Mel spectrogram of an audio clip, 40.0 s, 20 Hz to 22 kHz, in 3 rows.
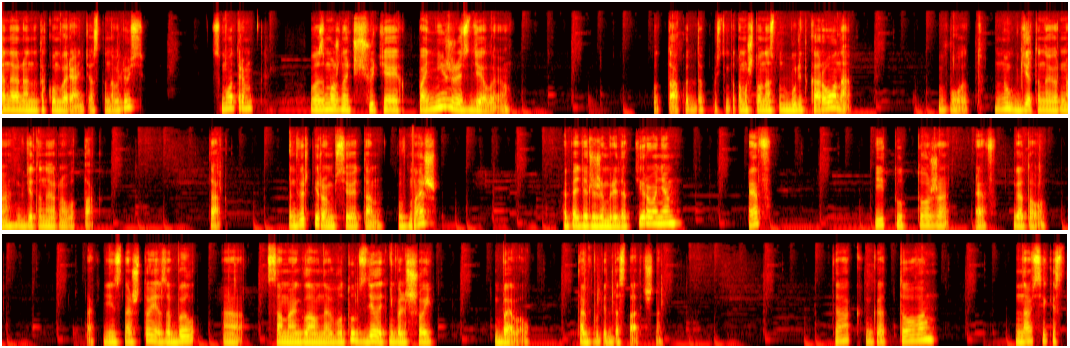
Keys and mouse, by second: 1.4 Tab, 1.8 click, 2.1 middle click, 3.2 KP_1, 4.9 click, 6.1 click, 7.5 click, 8.8 middle click, 10.4-11.5 middle drag, 11.8 middle click, 12.7 KP_1, 13.7 click, 15.0 right click, 16.9-18.2 right drag, 19.0 KP_Divide, 19.5 Tab, 19.8 middle click, 20.1 2, 22.4 f, 23.1 click, 23.4 shift+middle click, 25.8 Tab, 26.6 KP_Divide, 27.5 Tab, 27.9 shift+middle click, 28.5 KP_Divide, 29.2 shift+middle click, 30.2 middle click, 32.2 ctrl+b, 34.1 Tab, 34.8 KP_Divide, 35.7 Tab, 36.2 Tab, 36.6-38.1 right drag.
